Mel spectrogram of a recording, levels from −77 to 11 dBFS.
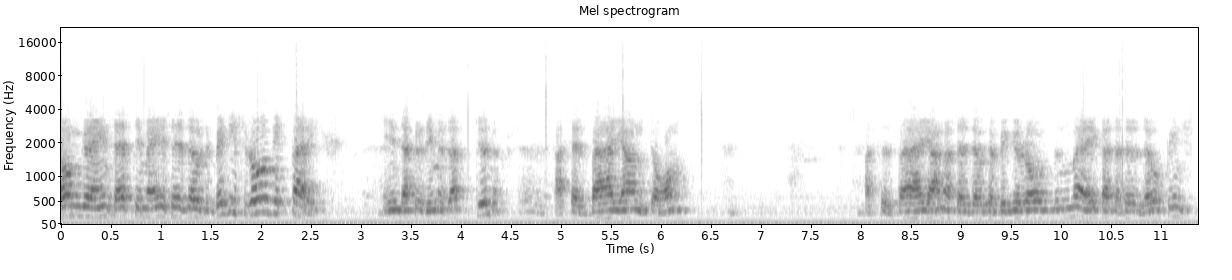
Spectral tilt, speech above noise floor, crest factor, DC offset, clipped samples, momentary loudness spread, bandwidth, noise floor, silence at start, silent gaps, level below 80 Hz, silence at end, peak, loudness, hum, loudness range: -5.5 dB/octave; 21 dB; 16 dB; under 0.1%; under 0.1%; 12 LU; 16.5 kHz; -54 dBFS; 0 s; none; -54 dBFS; 0 s; -18 dBFS; -33 LUFS; 50 Hz at -60 dBFS; 3 LU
